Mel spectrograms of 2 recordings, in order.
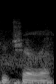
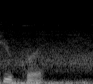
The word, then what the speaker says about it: Heuchera: a purple hue chera evidently that's not pronounced you chera supposed to be heuchera which sounds stupid to me and it spells you chera so that's on them my raven a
